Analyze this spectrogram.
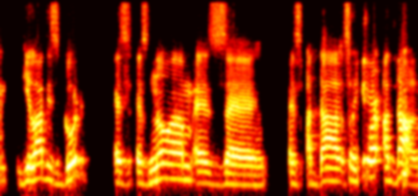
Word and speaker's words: Adar: And Ghil'ad is good as Noam, as Adar.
